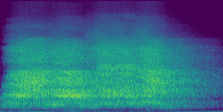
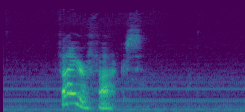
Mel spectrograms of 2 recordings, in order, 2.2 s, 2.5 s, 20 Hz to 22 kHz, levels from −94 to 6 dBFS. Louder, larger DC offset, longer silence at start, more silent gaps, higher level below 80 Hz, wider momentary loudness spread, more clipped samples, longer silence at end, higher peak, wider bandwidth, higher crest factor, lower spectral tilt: first, -15 LUFS vs -21 LUFS; neither; second, 0 s vs 0.6 s; neither; second, -66 dBFS vs -60 dBFS; second, 10 LU vs 21 LU; neither; second, 0.2 s vs 1.1 s; about the same, -2 dBFS vs -4 dBFS; first, 13.5 kHz vs 8 kHz; second, 16 dB vs 22 dB; second, -1.5 dB/octave vs -6.5 dB/octave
